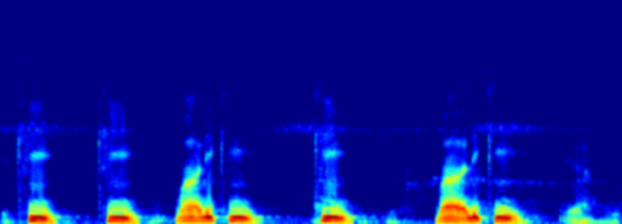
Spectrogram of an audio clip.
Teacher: Maliki, tapi harus dihentak, awalnya dihentak kemudian keluar udara ya.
